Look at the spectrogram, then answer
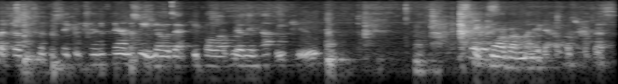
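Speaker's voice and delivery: rushed, rattled-off words tumbling out nonstop. Speaker addressing everybody in the audience, talking very fast. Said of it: "You're talking so fast".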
